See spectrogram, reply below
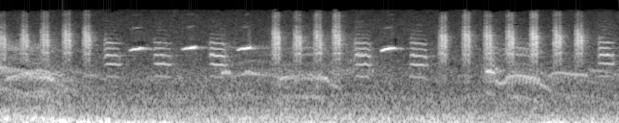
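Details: Sedge warbler delivering restless chattering song, mixing clipped high whistles, dry ticking notes in quick runs and slurred lower phrases, each element shifting within seconds, with a low rumble underneath.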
